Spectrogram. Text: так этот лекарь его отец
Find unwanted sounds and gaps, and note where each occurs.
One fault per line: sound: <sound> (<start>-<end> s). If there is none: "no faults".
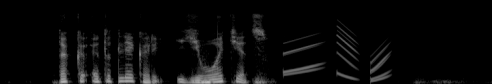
sound: chirp (2.8-3.9 s)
